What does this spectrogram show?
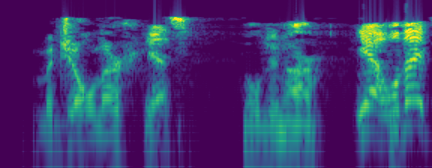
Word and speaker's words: Mjölnir: There's much more of a J in there when I say it. Mjölnir?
